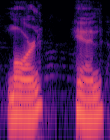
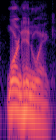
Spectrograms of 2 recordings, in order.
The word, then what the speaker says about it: Mornhinweg: It's a German name. It's 3 syllables. M-O-R-N, Morn. H-I-N, pronounced H-E-N, hen. W-E-G, pronounced W-I-G. Mornhinweg. Mornhinweg.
